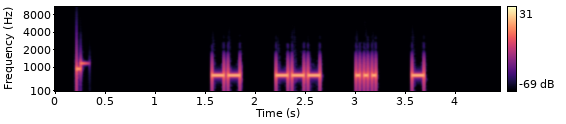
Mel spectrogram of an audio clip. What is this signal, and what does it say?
Morse code, heard as a keyed tone, about 30 wpm, spaced as for 17 wpm, 700 Hz. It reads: MOST
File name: course / 30:10wpm / 237 Lesson 38f - Letter q - Words 30wpm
